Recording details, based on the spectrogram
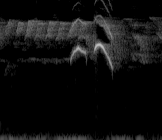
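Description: An oriental white-eye sings a thin, high twittering chatter broken by two quick, clear, arched whistled notes. There are no other notable sounds.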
